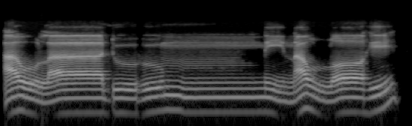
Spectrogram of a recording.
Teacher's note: Allahnya dibaca tebal karena harokat di depannya fathah.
